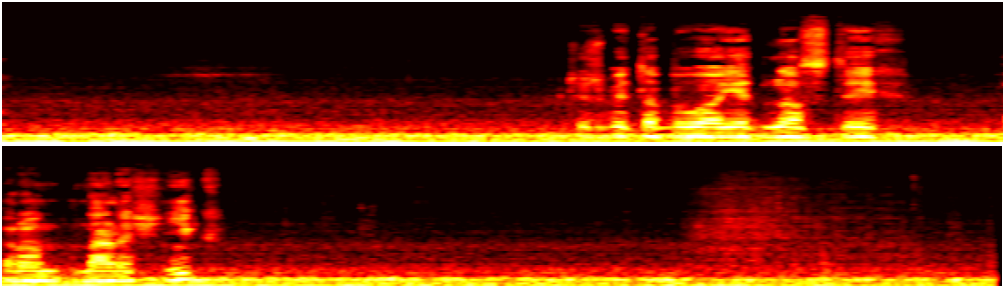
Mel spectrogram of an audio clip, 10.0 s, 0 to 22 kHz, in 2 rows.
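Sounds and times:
car engine and road hum: 0:00.0 - 0:10.0.

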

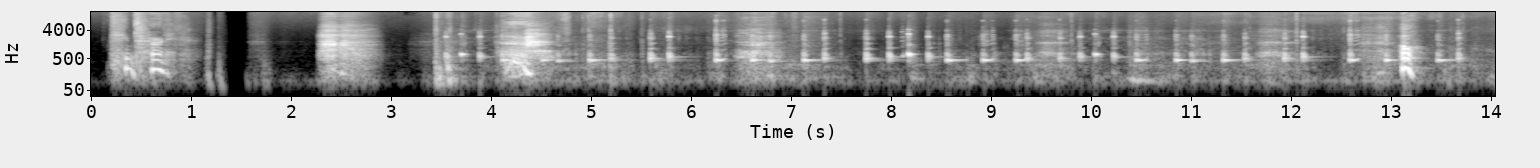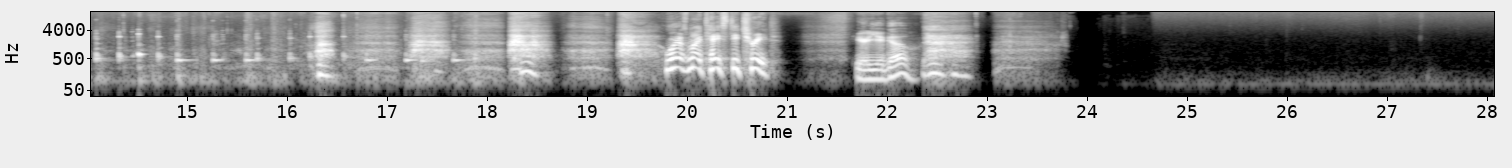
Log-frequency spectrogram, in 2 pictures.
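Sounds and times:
hand crank chiming clicks: 0:03.6 - 0:17.9.

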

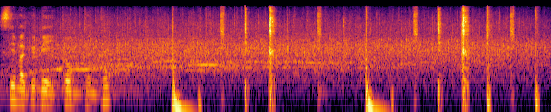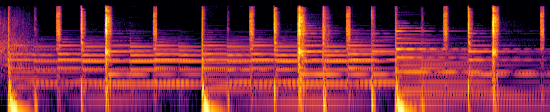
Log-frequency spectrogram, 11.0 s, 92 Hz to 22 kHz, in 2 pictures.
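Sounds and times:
audience applause: 0:00.0 - 0:06.0.

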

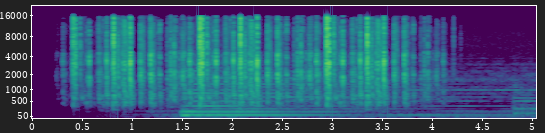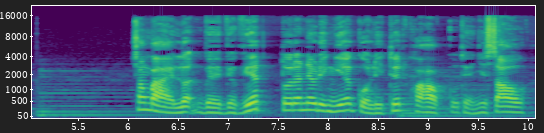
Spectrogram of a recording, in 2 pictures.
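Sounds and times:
rapid keyboard typing clicks: 0:00.3 - 0:04.2.

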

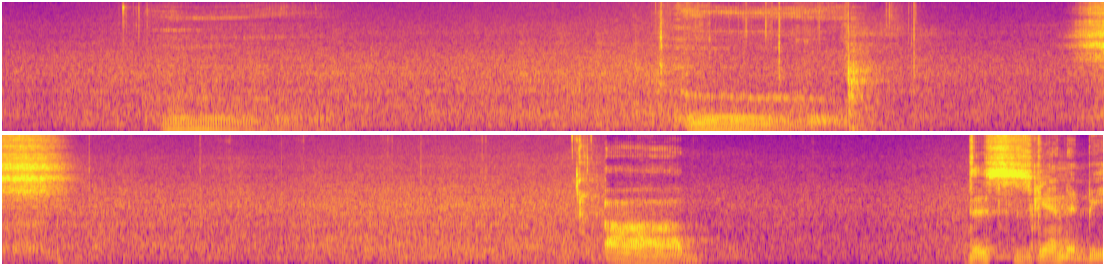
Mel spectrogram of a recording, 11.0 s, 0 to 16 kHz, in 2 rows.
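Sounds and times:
steady background noise: 0:00.0 - 0:11.0
person humming: 0:00.6 - 0:01.8, 0:03.3 - 0:04.6.

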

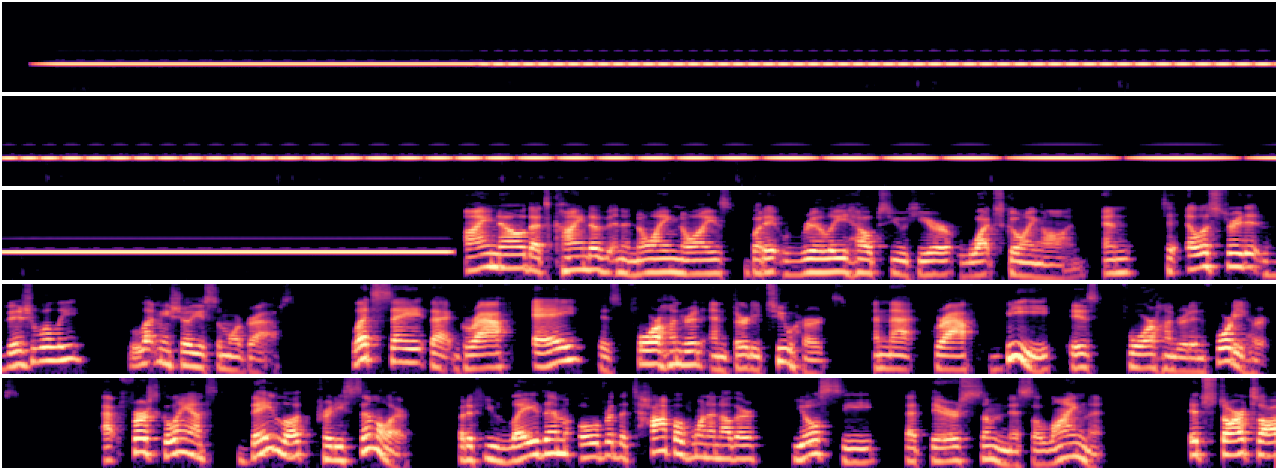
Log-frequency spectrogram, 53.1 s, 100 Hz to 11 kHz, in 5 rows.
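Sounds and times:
steady sine tone: 0:00.2 - 0:25.0.

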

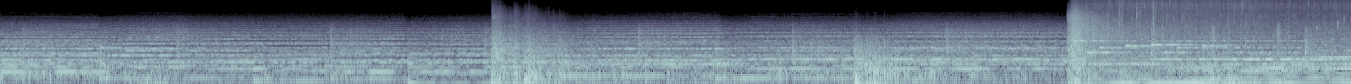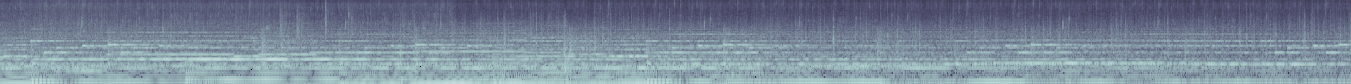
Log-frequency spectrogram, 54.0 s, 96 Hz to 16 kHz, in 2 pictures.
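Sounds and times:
slow orchestral score: 0:00.0 - 0:54.0
steady rain falling: 0:00.0 - 0:54.0.

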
